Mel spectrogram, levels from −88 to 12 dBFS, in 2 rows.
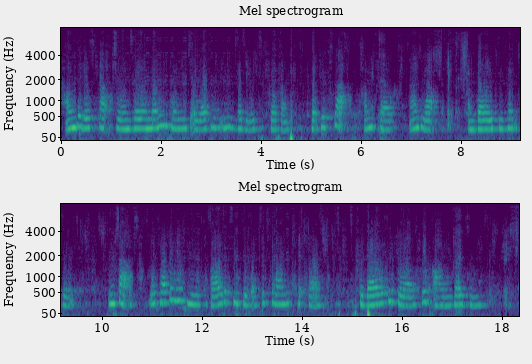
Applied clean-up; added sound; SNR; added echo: neural separator model SepFormer DNS4.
